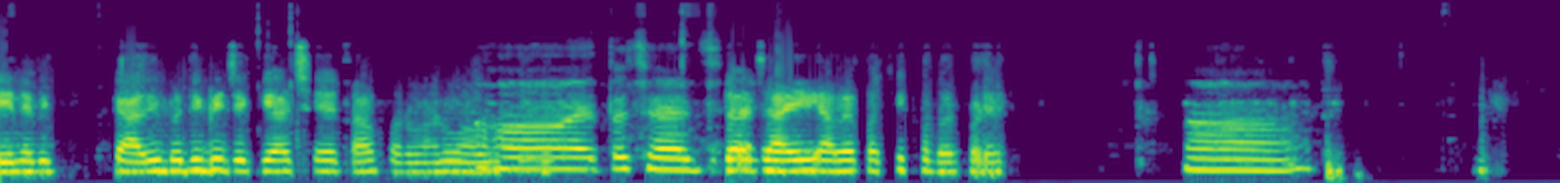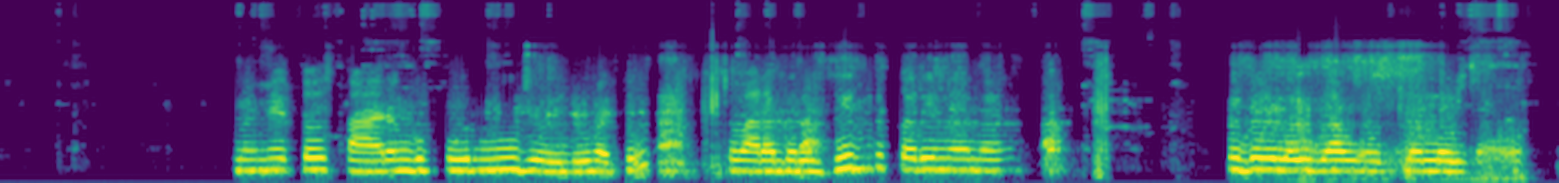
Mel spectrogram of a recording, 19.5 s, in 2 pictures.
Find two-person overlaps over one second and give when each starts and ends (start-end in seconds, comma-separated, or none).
none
